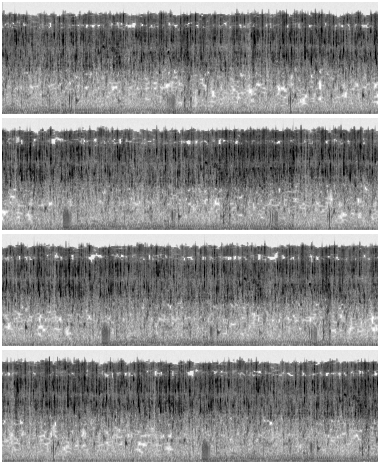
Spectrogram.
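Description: Steady trickle of water pouring into a koi pond.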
